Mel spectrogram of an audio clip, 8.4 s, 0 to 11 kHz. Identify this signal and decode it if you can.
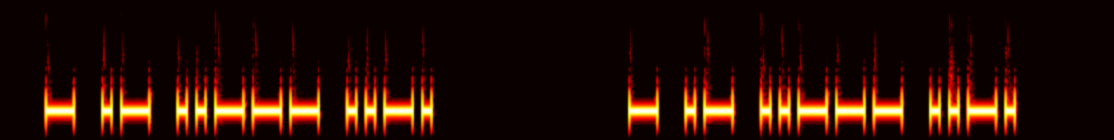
Morse code, heard as a keyed tone, about 17 wpm, 700 Hz. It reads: TA2F TA2F
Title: DXCC-100 Call Signs - 4 Characters - Repeated 2x - 17wpm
